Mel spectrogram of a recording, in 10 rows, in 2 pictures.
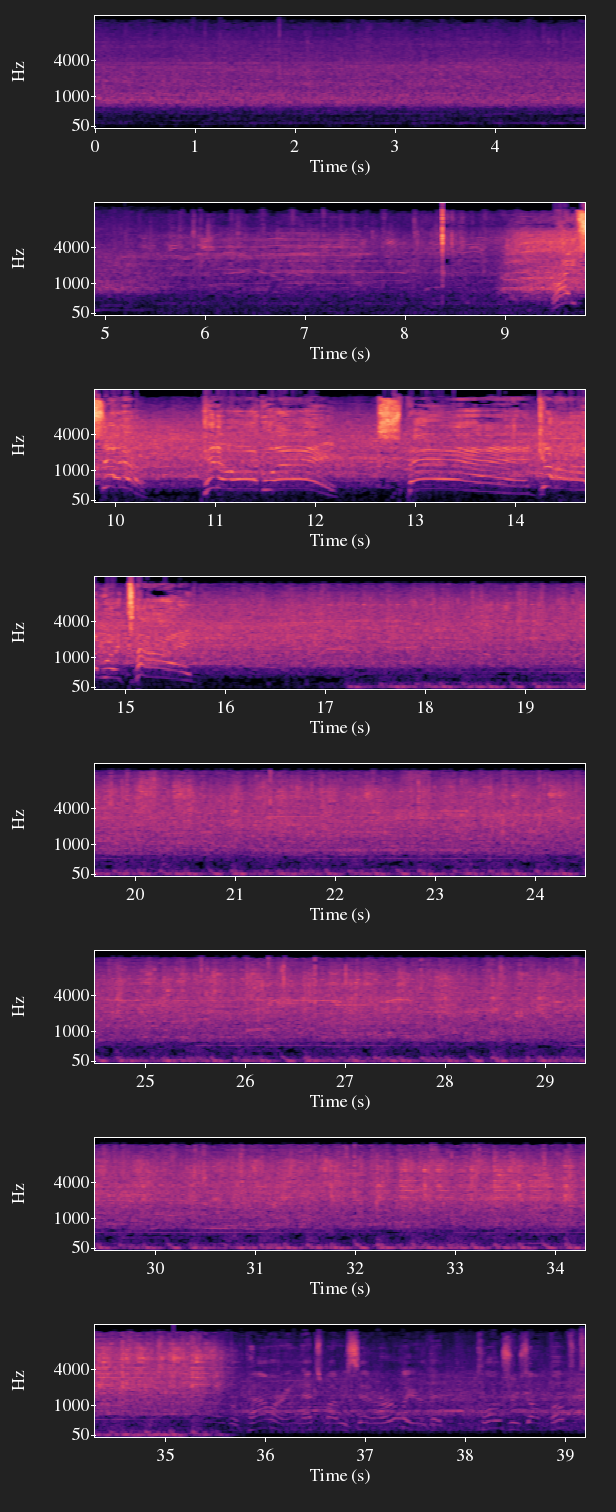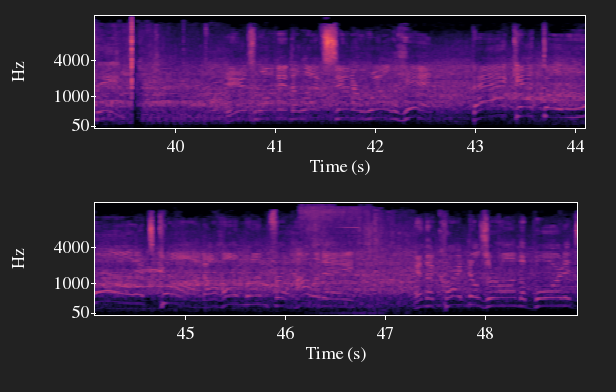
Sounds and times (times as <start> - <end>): Speech: 9.5 - 10.3, 10.9 - 15.7, 35.6 - 39.5, 40.5 - 48.9.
